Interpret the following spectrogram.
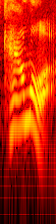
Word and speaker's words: Kamala: spoke with wanda right she knows her as kamela okay back in the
